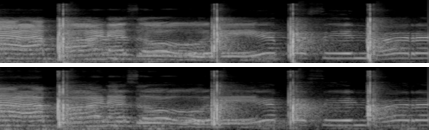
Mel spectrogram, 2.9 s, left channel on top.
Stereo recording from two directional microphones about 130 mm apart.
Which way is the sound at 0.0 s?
55° right (ahead or behind).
